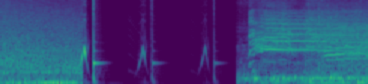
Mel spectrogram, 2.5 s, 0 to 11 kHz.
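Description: Cartoon sound effect: three quick rising 'bloop' plops about 0.4 s apart in silence, after a rushing noise that cuts off about half a second in. Near the end the next scene comes in with noise and music.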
